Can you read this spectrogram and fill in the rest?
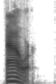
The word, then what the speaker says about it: hour: The loss of the H sound was quite common. We see it in the modern pronunciation of words like hour, H O U R, and honor. The H sound in those words has long since disappeared, but the spelling still reflects the original pronunciation.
